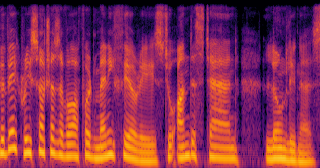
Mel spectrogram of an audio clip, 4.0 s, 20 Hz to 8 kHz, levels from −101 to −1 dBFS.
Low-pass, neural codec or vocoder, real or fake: 7.2 kHz; none; real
